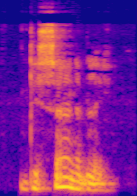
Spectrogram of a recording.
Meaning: In a discernible manner
- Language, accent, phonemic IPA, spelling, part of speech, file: English, Southern England, /dɪˈsɜː(ɹ)nɪbli/, discernibly, adverb, LL-Q1860 (eng)-discernibly.wav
